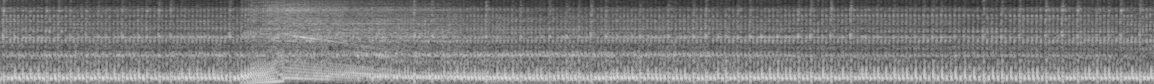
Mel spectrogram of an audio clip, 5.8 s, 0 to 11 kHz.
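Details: Huztl-based MS660 (066 platform) custom mill saw, 3 years old, ported 56mm cylinder, fired up after an in-field full clutch replacement: strong steady two-stroke howl with a quick rev blip up and back down, clean and even; running normally.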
